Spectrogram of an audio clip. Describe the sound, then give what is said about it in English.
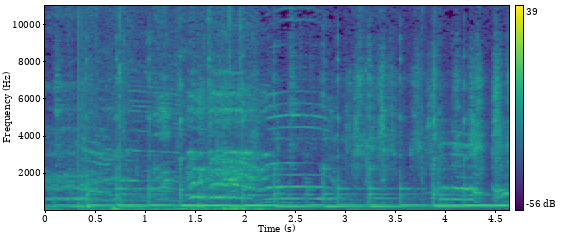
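Dozens of chickens in a home-built coop in Yilan, Taiwan, cluck steadily while being fed at 8 in the morning on a cold, wintry day, a rooster crowing over them, the birdsounds continuous and fairly loud, with sharp clucks and calls repeating throughout and no voices. “are up at 8 in the morning to feed their chickens.”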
